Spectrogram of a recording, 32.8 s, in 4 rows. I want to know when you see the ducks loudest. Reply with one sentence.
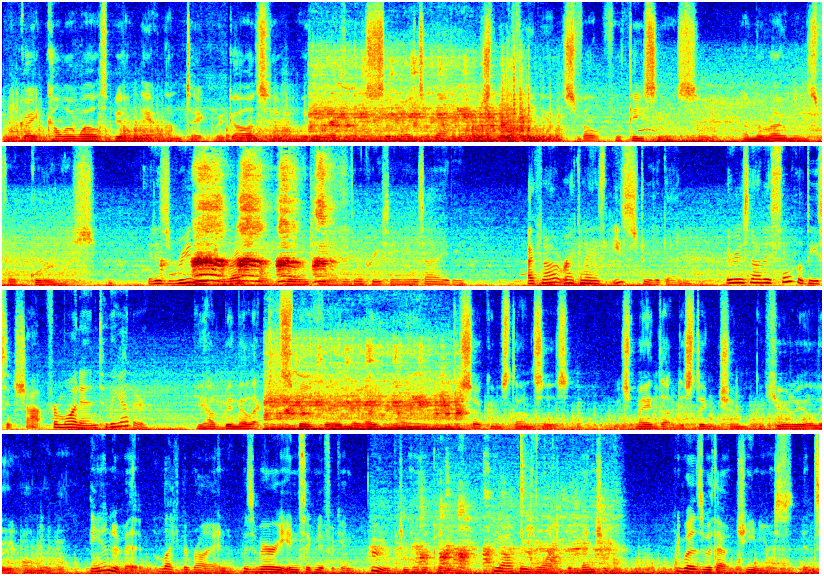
The loudest moment of the ducks is at 10 seconds.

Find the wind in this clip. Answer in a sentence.
The wind can be heard from 0.0 to 32.7 s.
